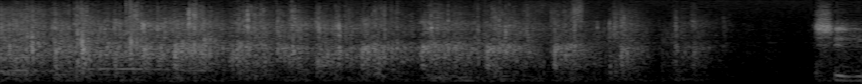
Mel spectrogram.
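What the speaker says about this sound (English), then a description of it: "Big round of applause." Audience applause for the winner of the Grace Alele Williams Master's PhD Dissertation Award at the Deep Learning Indaba, steady and dense, fading near the end before a short burst of sound returns.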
